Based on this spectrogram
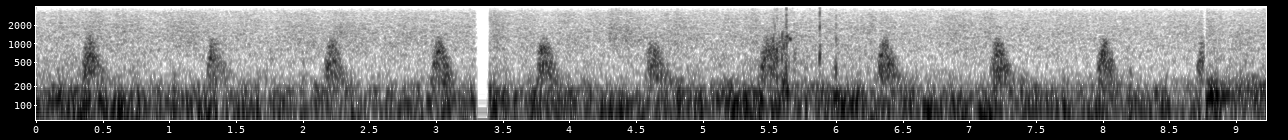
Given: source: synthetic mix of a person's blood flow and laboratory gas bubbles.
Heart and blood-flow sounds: Doppler ultrasound of blood flow; subclavian vein
5.46-5.81 s: bubbles
5.84-5.92 s: bubbles
5.98-6.03 s: bubbles
From the record:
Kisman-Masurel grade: 212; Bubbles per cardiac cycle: several, 3 to 8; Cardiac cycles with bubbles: 1 to 10%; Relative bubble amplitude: moderate (0.250 to 0.450); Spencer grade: 1 (occasional bubble signal discernible with the cardiac motion signal, with majority of cardiac periods free of bubbles); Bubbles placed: anywhere in the cardiac cycle

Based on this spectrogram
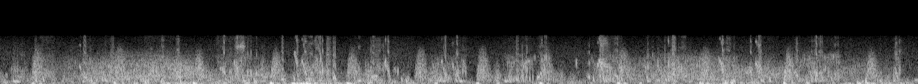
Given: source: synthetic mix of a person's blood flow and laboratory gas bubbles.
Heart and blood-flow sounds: Doppler ultrasound of blood flow; subclavian vein
0.04-0.55 s: bubbles
0.61-0.63 s: bubbles
0.70-1.19 s: bubbles
1.38-1.85 s: bubbles
2.15-2.70 s: bubbles
2.78-2.87 s: bubbles
2.91-3.39 s: bubbles
3.54-4.13 s: bubbles
4.27-4.68 s: bubbles
5.01-5.53 s: bubbles
5.73-5.80 s: bubbles
5.83-6.27 s: bubbles
6.40-6.96 s: bubbles
7.16-7.79 s: bubbles
7.89-8.45 s: bubbles
8.77-8.86 s: bubbles
8.90-9.04 s: bubbles
9.12-9.19 s: bubbles
From the record:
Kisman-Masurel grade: 342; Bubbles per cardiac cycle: rolling drumbeat, 9 or more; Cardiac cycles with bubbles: 100%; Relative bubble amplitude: moderate (0.250 to 0.450); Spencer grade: 3 (all of the cardiac periods contain showers or single bubble signals, but not dominating or overriding the cardiac motion signals); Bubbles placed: anywhere in the cardiac cycle

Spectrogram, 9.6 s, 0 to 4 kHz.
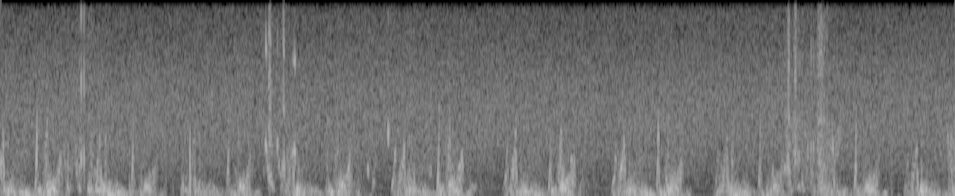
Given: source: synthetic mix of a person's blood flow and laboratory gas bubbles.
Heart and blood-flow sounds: Doppler ultrasound of blood flow; precordium
0.62-1.09 s: bubbles
2.60-3.03 s: bubbles
3.46-3.53 s: bubbles
3.63-3.78 s: bubbles
3.84-3.92 s: bubbles
4.05-4.20 s: bubbles
4.27-4.33 s: bubbles
7.69-8.42 s: bubbles
9.46-9.56 s: bubbles
From the record:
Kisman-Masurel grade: 221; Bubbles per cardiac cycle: several, 3 to 8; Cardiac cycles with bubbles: 10 to 50%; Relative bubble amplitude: barely perceptible (0.100 to 0.250); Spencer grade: 2 (many but less than half of the cardiac periods contain bubble signals, singularly or in groups); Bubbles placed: anywhere in the cardiac cycle

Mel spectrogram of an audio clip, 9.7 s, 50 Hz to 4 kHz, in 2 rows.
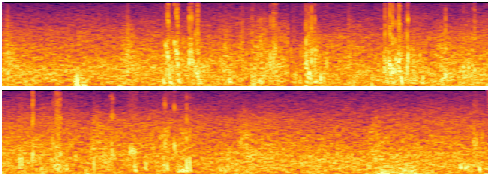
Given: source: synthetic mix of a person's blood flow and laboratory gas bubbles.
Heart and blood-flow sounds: Doppler ultrasound of blood flow; subclavian vein
1.58-2.12 s: bubbles
2.16-2.38 s: bubbles
2.48-3.27 s: bubbles
3.73-4.25 s: bubbles
4.37-4.50 s: bubbles
4.58-4.78 s: bubbles
5.00-5.21 s: bubbles
5.34-5.63 s: bubbles
5.75-5.83 s: bubbles
5.93-6.01 s: bubbles
6.11-6.21 s: bubbles
6.28-6.79 s: bubbles
7.02-7.25 s: bubbles
9.39-9.70 s: bubbles
From the record:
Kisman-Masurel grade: 333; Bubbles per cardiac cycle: rolling drumbeat, 9 or more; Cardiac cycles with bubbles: 50 to 99%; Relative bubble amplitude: loud (0.450 to 0.775); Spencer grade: 3 (all of the cardiac periods contain showers or single bubble signals, but not dominating or overriding the cardiac motion signals); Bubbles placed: anywhere in the cardiac cycle

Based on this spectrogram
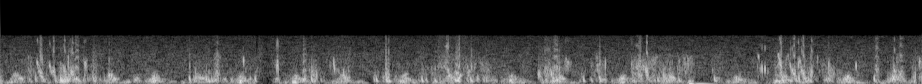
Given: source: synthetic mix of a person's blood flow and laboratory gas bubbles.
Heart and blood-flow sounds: Doppler ultrasound of blood flow; precordium
0.00-0.04 s: bubbles
0.26-1.18 s: bubbles
1.88-2.22 s: bubbles
2.41-2.60 s: bubbles
2.74-2.82 s: bubbles
3.00-3.25 s: bubbles
3.28-3.54 s: bubbles
3.71-3.95 s: bubbles
4.18-4.92 s: bubbles
5.37-6.09 s: bubbles
6.29-6.96 s: bubbles
7.10-7.21 s: bubbles
7.54-8.44 s: bubbles
8.53-8.60 s: bubbles
8.71-8.81 s: bubbles
8.86-9.23 s: bubbles
From the record:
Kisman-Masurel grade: 342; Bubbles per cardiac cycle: rolling drumbeat, 9 or more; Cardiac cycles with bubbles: 100%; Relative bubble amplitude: moderate (0.250 to 0.450); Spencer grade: 3 (all of the cardiac periods contain showers or single bubble signals, but not dominating or overriding the cardiac motion signals); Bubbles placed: only in the low amplitude regions of the cardiac cycle

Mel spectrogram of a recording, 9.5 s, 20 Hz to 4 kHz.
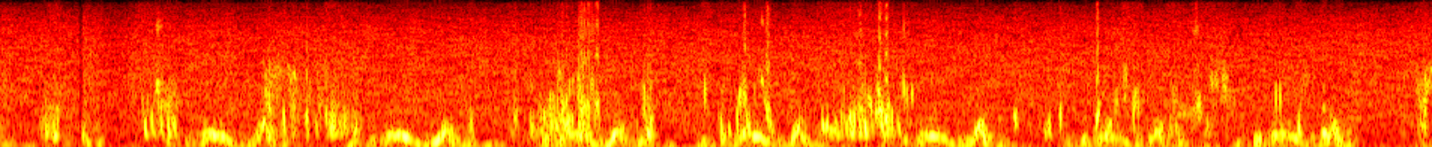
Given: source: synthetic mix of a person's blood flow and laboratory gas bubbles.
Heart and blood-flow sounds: Doppler ultrasound of blood flow; precordium
0.25-0.42 s: bubbles
0.92-1.21 s: bubbles
1.74-2.43 s: bubbles
3.11-3.17 s: bubbles
3.39-3.47 s: bubbles
3.52-4.03 s: bubbles
4.25-4.39 s: bubbles
4.67-4.75 s: bubbles
4.77-5.18 s: bubbles
5.44-6.12 s: bubbles
6.75-6.81 s: bubbles
6.94-7.11 s: bubbles
7.28-7.63 s: bubbles
7.76-8.24 s: bubbles
8.46-8.56 s: bubbles
8.62-8.73 s: bubbles
8.78-8.90 s: bubbles
9.42-9.55 s: bubbles
From the record:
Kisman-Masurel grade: 233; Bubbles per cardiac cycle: several, 3 to 8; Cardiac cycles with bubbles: 50 to 99%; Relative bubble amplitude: loud (0.450 to 0.775); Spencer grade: 3 (all of the cardiac periods contain showers or single bubble signals, but not dominating or overriding the cardiac motion signals); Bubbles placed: only in the low amplitude regions of the cardiac cycle

